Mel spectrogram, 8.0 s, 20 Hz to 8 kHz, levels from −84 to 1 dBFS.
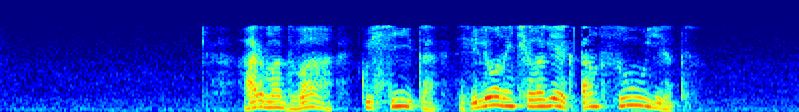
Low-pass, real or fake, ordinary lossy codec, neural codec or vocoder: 7.2 kHz; real; AAC, 16 kbps; none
